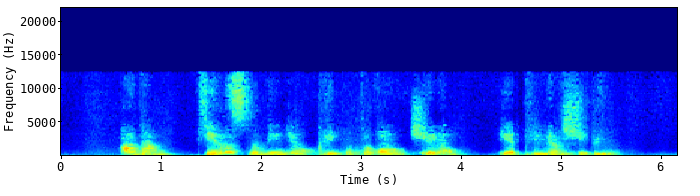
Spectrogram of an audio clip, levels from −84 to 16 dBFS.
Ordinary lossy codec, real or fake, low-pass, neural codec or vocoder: AAC, 32 kbps; fake; 19.8 kHz; codec, 44.1 kHz, 0.9 kbps, DAC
